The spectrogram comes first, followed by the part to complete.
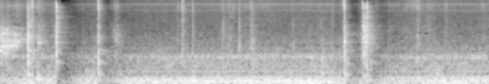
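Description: Clear adhesive tape pulled from a desk tape dispenser and applied to a rolled paper tube, with scattered clicks and light knocks of handling on a wooden tabletop; a sharp pair of clicks comes near the end. A steady low hum runs underneath.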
